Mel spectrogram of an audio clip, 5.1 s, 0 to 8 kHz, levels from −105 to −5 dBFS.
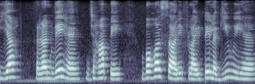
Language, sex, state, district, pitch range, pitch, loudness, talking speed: Hindi, female, Uttar Pradesh, Varanasi, 185-225 Hz, 200 Hz, -20 LUFS, 130 wpm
